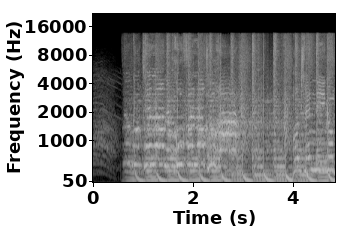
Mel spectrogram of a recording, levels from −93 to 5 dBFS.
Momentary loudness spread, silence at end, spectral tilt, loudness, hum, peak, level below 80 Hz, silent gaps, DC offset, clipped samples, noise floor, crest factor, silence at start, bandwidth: 6 LU; 0 s; -2.5 dB/octave; -21 LUFS; none; -6 dBFS; -36 dBFS; none; under 0.1%; under 0.1%; -48 dBFS; 16 dB; 0.15 s; 14 kHz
